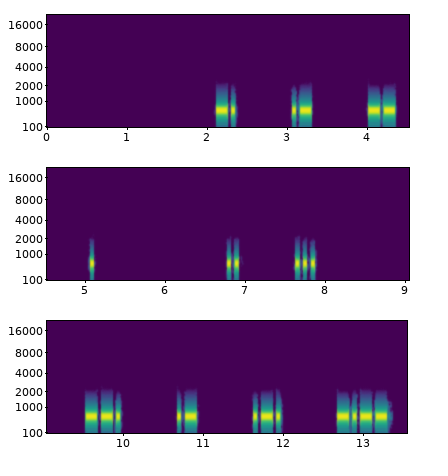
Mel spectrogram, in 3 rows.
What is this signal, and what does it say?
Morse code, heard as a keyed tone, about 25 wpm, spaced as for 10 wpm, 600 Hz. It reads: NAME IS GARY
